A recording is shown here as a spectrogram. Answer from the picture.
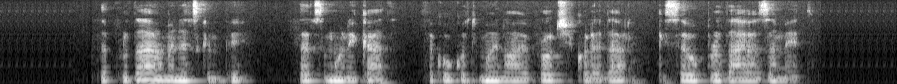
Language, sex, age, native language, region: Slovenian, male, 18-29, Slovenian, Central Slovenia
